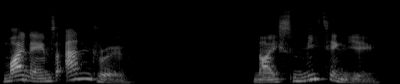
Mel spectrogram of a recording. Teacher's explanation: Now, when we are giving a statement, we often will use a rising, falling intonation. So our voice goes up at the end and then goes down at the very end,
